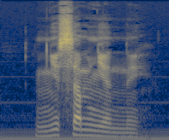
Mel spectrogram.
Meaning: doubtless, indubitable
- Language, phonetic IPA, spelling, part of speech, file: Russian, [nʲɪsɐˈmnʲenːɨj], несомненный, adjective, Ru-несомненный.ogg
